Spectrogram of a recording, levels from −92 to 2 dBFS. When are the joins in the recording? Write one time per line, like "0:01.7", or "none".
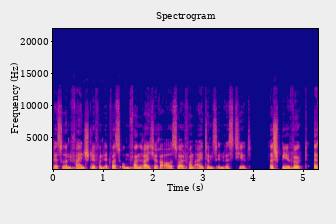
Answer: none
